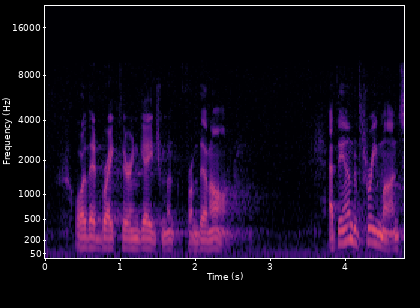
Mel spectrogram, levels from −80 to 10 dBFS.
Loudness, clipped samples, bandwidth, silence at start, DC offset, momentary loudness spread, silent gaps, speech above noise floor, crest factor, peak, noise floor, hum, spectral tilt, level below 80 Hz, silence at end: -33 LUFS; under 0.1%; 11.5 kHz; 0.2 s; under 0.1%; 9 LU; none; 29 dB; 20 dB; -14 dBFS; -60 dBFS; none; -5.5 dB/octave; -66 dBFS; 0 s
